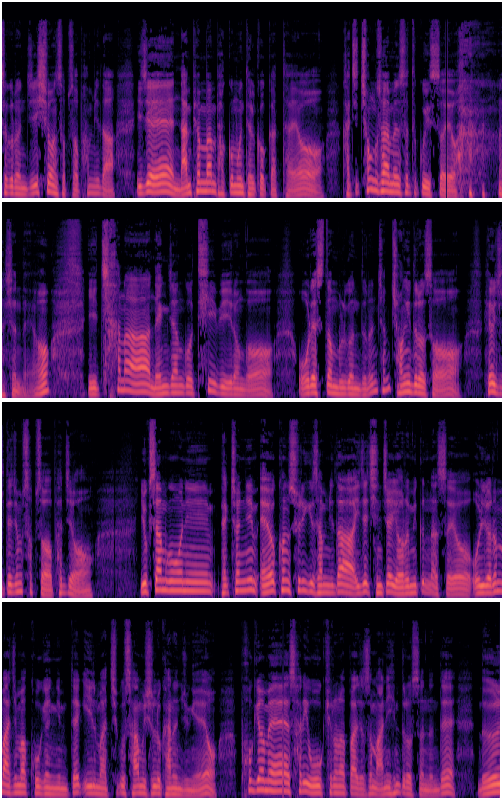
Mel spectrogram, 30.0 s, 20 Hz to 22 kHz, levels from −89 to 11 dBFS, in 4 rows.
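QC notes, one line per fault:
6.66–6.68 s, 16.68–16.70 s and 26.70–26.73 s: gap between chunks. The speech is carried in 10-second chunks, and a silence of about 23 ms sits at each join. Nothing is lost, but each join leaves a short hole in the sound.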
